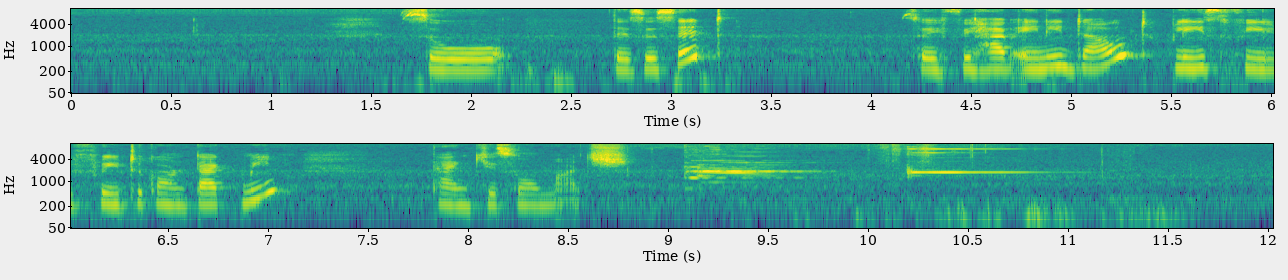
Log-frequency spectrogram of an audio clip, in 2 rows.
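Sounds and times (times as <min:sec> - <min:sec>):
chime-like ringing tones: 0:09.1 - 0:11.2.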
